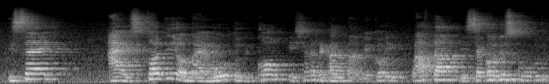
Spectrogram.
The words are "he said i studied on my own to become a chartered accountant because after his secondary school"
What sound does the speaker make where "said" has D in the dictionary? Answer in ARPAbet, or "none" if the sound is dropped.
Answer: D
